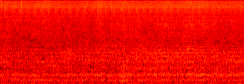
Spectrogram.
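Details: Dense, even buzzing of bees, a low continuous hum with a brighter overtone band, uniform in loudness for the whole five seconds.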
